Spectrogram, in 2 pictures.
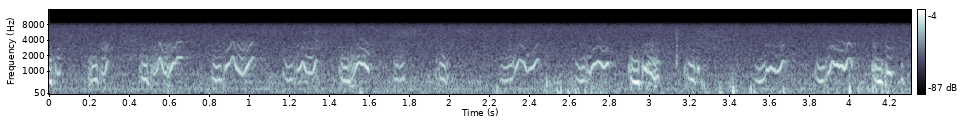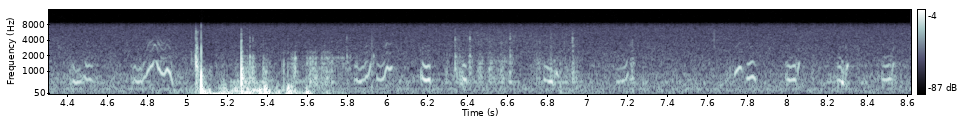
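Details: Guinea pig Shinobi, newly adopted, squeaking repeatedly after being separated from his buddy Barbock: dense, rapid upswept squeaks over a low rumble, broken by a loud clatter of handling noise midway.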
